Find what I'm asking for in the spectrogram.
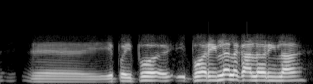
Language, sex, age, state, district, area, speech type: Tamil, male, 18-30, Tamil Nadu, Thoothukudi, rural, conversation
